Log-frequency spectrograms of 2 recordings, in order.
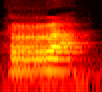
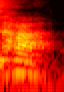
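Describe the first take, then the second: First: The r is a quick tapped sound. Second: The r is a strong guttural sound. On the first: "o som vibrante" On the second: "não fez Rá, como aqui em rato"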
